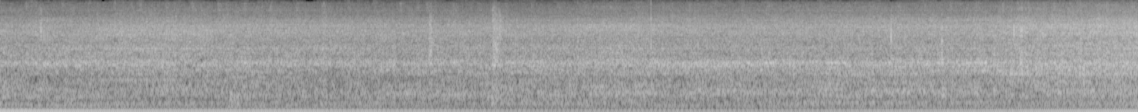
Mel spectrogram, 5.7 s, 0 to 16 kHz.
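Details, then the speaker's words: 2014 Jeep Wrangler JK 3.6L Pentastar V6 idling after oil pump replacement (P0520/P06DE, pressure pinned at 99 psi): smooth, even idle, no knocks, no leaks underneath, runs like it always has; gauge still pegged, owner now suspects oil pressure sending unit. "no leaks or anything underneath it's running okay runs like it always has"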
